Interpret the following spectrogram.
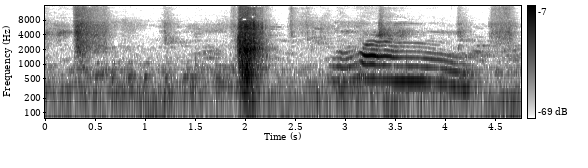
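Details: Pet black cat; one drawn-out, harmonic meow that rises and then falls, lasting about one and a half seconds, after brief rustling and a sharp noise burst.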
